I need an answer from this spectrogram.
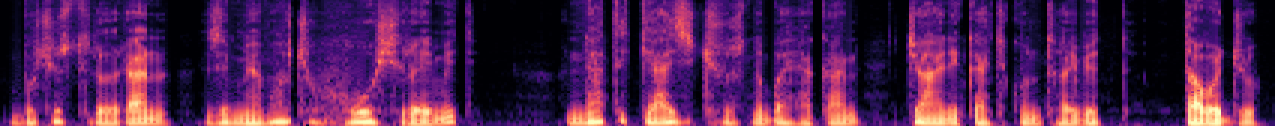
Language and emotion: Kashmiri, fearful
